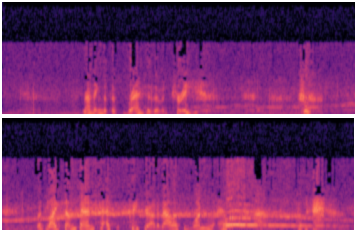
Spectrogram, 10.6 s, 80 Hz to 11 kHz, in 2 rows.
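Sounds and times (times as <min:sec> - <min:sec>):
speech: 0:01.2 - 0:03.3, 0:04.4 - 0:04.8, 0:05.8 - 0:10.3
wolf howling: 0:03.1 - 0:10.5.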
